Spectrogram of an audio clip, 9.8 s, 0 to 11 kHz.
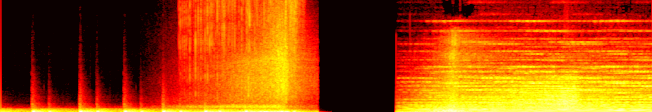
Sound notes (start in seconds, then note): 2.0 heartbeat sound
